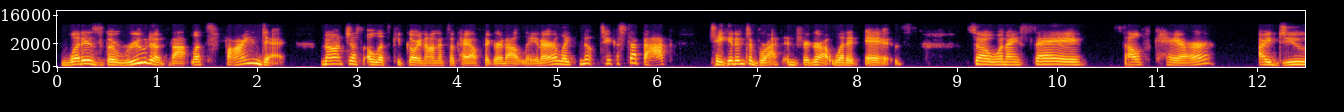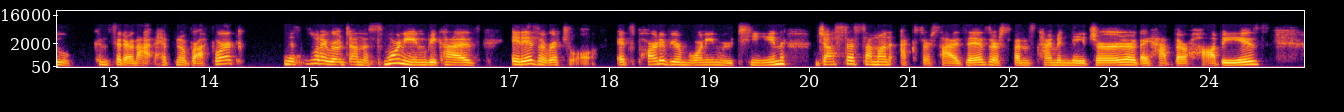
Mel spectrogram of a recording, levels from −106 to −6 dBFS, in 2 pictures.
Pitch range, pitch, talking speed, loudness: 165-215 Hz, 185 Hz, 205 wpm, -18 LUFS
